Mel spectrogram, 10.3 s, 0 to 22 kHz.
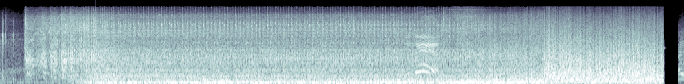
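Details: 2018 Chevrolet S10, started after timing belt replacement: cranks and catches quickly, then settles into a loud, steady, even clatter with no misses; a clean, healthy start.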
